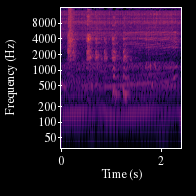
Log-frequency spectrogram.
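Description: Motor scooter engine running in the anime's soundtrack: a steady low drone whose pitch creeps slowly upward as it pulls away.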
